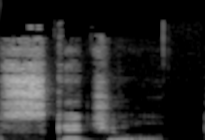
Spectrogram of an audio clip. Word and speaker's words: schedule: A schedule is a list of planned activities with the times or dates when they should happen. This word has several complicated sounds and two possible pronunciations.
